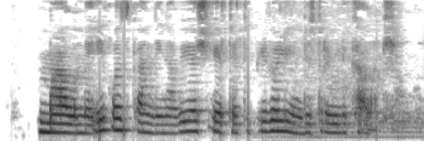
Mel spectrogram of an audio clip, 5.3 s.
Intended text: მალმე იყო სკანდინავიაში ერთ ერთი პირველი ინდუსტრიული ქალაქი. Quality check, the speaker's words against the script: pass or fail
pass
